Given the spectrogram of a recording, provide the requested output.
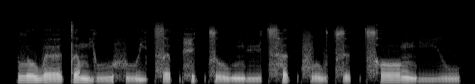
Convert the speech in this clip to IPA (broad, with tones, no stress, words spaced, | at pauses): lo˥wœː˨˥ t̪ɐ˥mjuː˨˥ huː˨˩jt͡sɐ˨˥t̚hɪ˥k̚so˨w ŋyː˨t͡sʰɐ˥k̚ fo˨wt͡sɵ˨t̚t͡sʰɔː˥ ŋiː˨w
